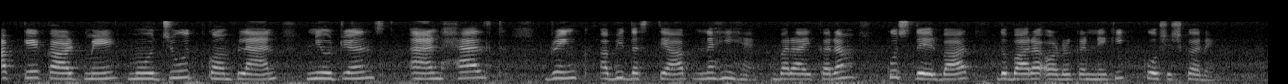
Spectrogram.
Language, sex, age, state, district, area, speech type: Urdu, female, 18-30, Uttar Pradesh, Gautam Buddha Nagar, rural, read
